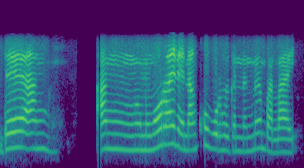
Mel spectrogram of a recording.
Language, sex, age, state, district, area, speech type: Bodo, female, 45-60, Assam, Udalguri, rural, conversation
